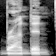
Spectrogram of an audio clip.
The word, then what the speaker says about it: Brandon: And so fucking Ben Stiller's character calls him Brandon. He's like, actually, no, it's pronounced Brundon.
